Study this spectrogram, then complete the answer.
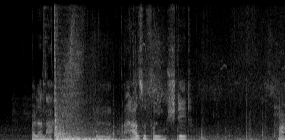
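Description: An explosion booms and rumbles loudly.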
